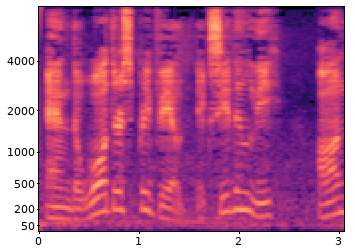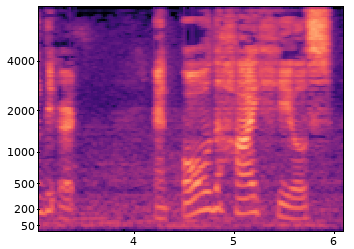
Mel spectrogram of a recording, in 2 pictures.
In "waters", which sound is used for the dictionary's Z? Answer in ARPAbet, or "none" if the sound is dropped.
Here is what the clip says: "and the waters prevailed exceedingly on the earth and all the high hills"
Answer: S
